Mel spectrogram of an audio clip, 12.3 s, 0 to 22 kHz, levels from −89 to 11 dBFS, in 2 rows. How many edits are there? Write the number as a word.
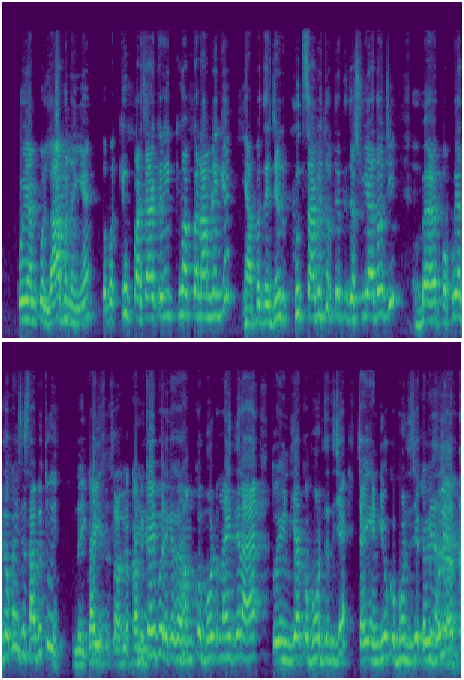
zero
